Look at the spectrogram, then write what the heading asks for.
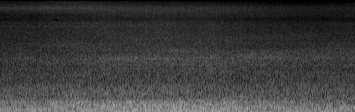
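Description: Diesel-electric locomotive running past slowly, then passenger coaches rolling by on the rails with a steady low rumble that is loudest a couple of seconds in.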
